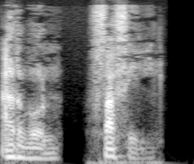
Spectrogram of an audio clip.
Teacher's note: Las palabras graves llevan tildes y terminan en consonante y se acentúan en la penúltima sílaba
